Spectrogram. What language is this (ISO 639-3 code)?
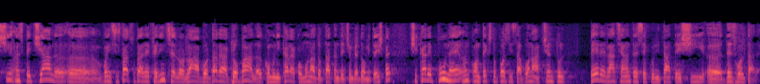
ron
